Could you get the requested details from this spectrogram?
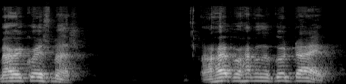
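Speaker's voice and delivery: talking with mouth full. Replying to a viewer's christmas greeting while eating: talking with mouth full. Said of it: "Apologies for eating with my mouth full".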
